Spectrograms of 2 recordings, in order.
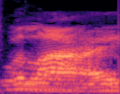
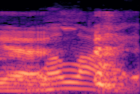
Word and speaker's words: Walai: Because I was reading the pronunciations, but I was like, is it Wali or Walai? It's Walai. Walai.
